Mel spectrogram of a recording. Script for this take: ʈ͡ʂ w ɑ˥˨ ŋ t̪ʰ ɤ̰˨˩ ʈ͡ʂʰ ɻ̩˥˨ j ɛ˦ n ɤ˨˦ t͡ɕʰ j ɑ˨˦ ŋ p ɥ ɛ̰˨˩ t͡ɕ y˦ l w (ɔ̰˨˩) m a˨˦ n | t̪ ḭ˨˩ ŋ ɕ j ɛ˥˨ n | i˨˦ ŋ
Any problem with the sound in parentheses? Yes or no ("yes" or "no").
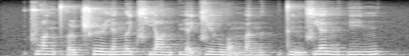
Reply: no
